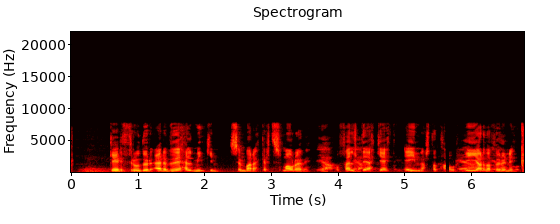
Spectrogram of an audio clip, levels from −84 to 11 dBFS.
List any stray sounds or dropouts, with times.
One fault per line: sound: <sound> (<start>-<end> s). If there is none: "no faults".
sound: dropout (5.6-5.7 s)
